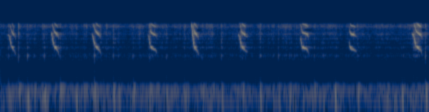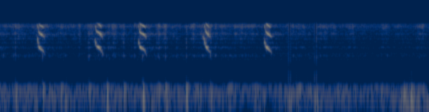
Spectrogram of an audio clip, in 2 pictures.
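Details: Osprey at its Loch Arkaig nest, seen on a live camera in the morning, calling excitedly as its mate comes back: sharp downward-slurred chirps repeated roughly twice a second over a low steady background rumble.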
